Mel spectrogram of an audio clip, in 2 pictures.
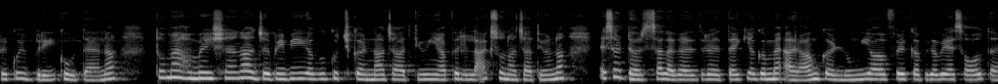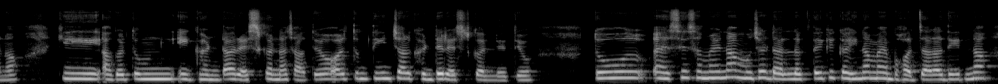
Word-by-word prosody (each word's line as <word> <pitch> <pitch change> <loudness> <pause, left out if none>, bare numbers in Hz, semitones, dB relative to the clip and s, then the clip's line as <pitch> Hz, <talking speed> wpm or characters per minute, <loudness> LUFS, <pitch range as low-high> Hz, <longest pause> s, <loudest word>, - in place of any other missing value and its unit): फिर 245 - 0
कोई 275 -1 -2 0.2
ब्रेक 220 +1 -4
होता 220 -4 -1
है 195 - -8
न 255 +3 -1 0.4
तो 315 - -1
मैं 320 +1 +4
हमेशा 280 0 +3
न 310 0 +2
जभी 250 0 +3
भी 265 +2 -2
अगर 250 -1 -1
कुछ 270 -1 -3
करना 225 -1 -1
चाहती 225 0 -5
हूँ 235 - -1
या 230 -2 -1
फिर 255 - +1
रिलैक्स 225 +5 -3
होना 240 -4 0
चाहती 215 0 -4
हूँ 220 - -2
न 275 +2 +2 0.4
ऐसा 290 +4 +1
डर 230 -3 +1
सा 255 +2 0
लगा 225 -3 +1
रह 215 - -5
रहता 230 0 -2
है 230 - -2
कि 260 +3 -4
अगर 250 0 +2
मैं 255 - -1
आराम 205 +4 +1
कर 235 - 0
लूँगी 220 +4 -1
और 235 - 0
फिर 245 -1 +3
कभी-कभी 235 0 0
ऐसा 235 0 -2
होता 230 +1 -3
है 210 - -6
न - - -8 0.4
कि 255 -2 +3
अगर 230 0 +1
तुम 245 -1 +4 0.3
1 235 -2 -1
घंटा 230 +1 +1
रेस्ट 210 - +1
करना 230 -3 0
चाहते 210 -1 -4
हो 240 +1 0
और 240 - +1
तुम 260 -1 -1
3-4 270 0 +1
घंटे 250 -2 +4
रेस्ट 225 -2 0
कर 215 -2 0
लेते 190 +1 -8
हो। 200 0 -6 0.6
तो 300 +1 +1
ऐसे 275 +1 0
समय 300 -1 +2
न 310 +2 +2
मुझे 295 +1 +2
डर 265 -3 +2
लगता 245 +1 +1
है 270 - +1
कि 300 +3 -4
कहीं 270 -3 +4
न 285 +1 +1
मैं 280 -2 +2
बहुत 220 -4 -2
ज़्यादा 225 0 +2
देर 235 +1 -2
न 285 0 0
245 Hz, 230 wpm, -25 LUFS, 225-270 Hz, 0.6 s, मैं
